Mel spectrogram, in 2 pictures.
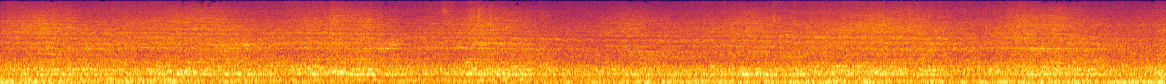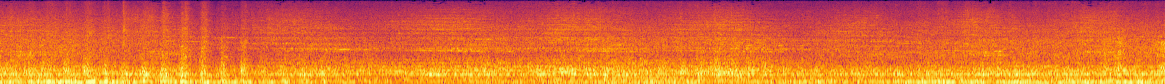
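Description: Empty double-stack container well cars of a CSX freight train rolling past: a steady rumble and clatter of steel wheels on rail that swells and eases as each car goes by, with a run of rapid clicks around the middle.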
